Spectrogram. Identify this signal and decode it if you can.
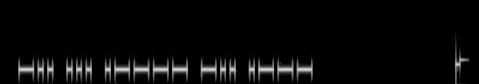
Morse code, heard as a keyed tone, about 25 wpm, 700 Hz. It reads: DS1DJ
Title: Five Challenging Letter-Number Combinations 25wpm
